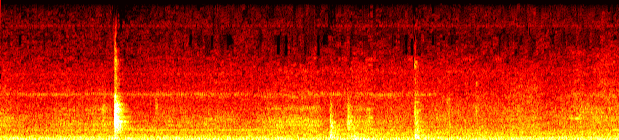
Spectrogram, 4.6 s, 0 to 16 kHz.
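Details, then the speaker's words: 1996 Ford Bronco, 351 Windsor, about 220,000 miles, after swapping automatic hubs to manual WARN locking hubs: wheel turned by hand with hub unlocked, nearly silent, a few light clicks over faint hum; differential spider gears freewheeling normally. "So, we're spinning. And that's just the differential freewheeling. It's not nearly as bad as it was. When these suckers are open, there is no drag on that."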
